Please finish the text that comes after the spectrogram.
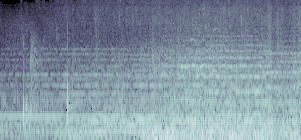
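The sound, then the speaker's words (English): Horse hooves clatter with a few sharp clip-clops before giving way to a dense, steady rumble and rattle as a horse-drawn carriage races away from an abbey through the rain, with rain hissing throughout. “Catherine slumps in the Tilney's carriage as it races away from the abbey through the rain”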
